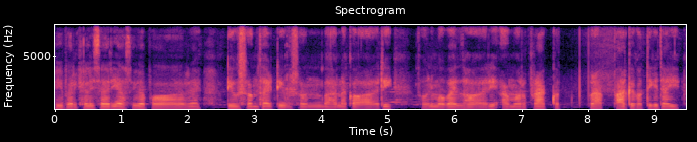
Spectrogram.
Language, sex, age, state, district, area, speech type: Odia, male, 18-30, Odisha, Kendujhar, urban, spontaneous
